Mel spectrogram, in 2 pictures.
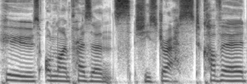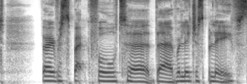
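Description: In a plain, everyday voice, a woman speaks at a medium pitch and a fairly slow pace. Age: 20s. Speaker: model. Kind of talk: casual chat.

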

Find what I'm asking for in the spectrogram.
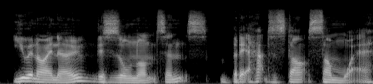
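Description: In a very clean recording with a silent background, a man talks in a normal speaking voice, fairly low in pitch, at a moderate pace with ordinary pitch variation. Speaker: podcast host. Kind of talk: interview, podcast intro.

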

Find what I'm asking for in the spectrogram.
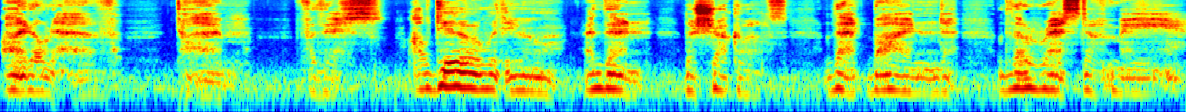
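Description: Using a put-on character voice at medium pitch, a man speaks very slowly with ordinary pitch variation and long, frequent pauses against clear background noise. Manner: dismissive, menacing.

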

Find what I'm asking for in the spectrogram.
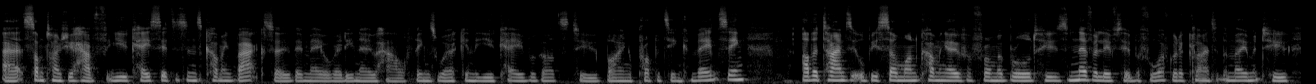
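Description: Recorded very cleanly against a silent background, a woman talks at a very fast pace in a fairly low, somewhat breathy voice with fairly even intonation. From Netherlands. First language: Dutch. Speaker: property buying agent. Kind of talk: interview.

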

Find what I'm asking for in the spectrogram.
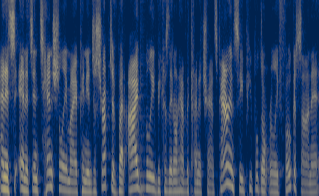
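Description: Speaking very fast with hardly any pauses, a woman with a New York accent has a bright, sharp tone, a fairly low pitch and ordinary pitch variation over a quiet background. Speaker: radio talk show host. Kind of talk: casual interview chat.

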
